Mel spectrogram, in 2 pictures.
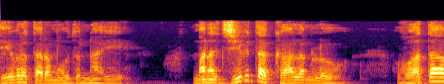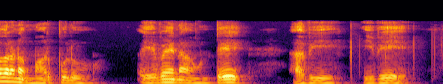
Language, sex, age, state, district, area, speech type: Telugu, male, 45-60, Andhra Pradesh, Konaseema, rural, spontaneous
